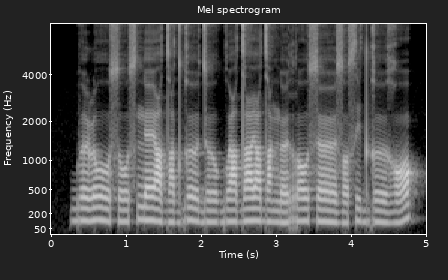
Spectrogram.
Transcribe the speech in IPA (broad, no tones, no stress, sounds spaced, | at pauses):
b ɵː ɭ oː s oː s ŋ ɛː dˤ o d ɡ ɵː d ɵː o̯ ɡʷ œː dˤ iː dˤ ɛ ŋ œ r ɔ o̯ s œː z ɔ s i d ɡ ɵː ɣ ɔ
